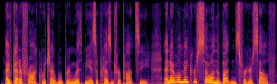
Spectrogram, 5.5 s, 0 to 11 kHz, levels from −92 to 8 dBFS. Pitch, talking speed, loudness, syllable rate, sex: 215 Hz, 290 wpm, -18 LUFS, 6.1 syllables/s, female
